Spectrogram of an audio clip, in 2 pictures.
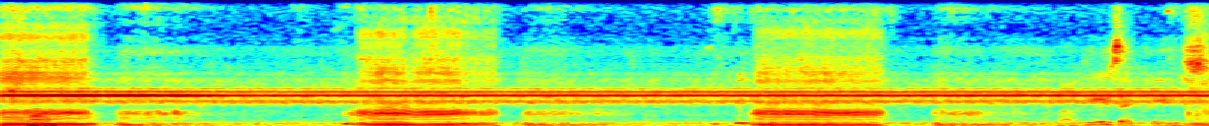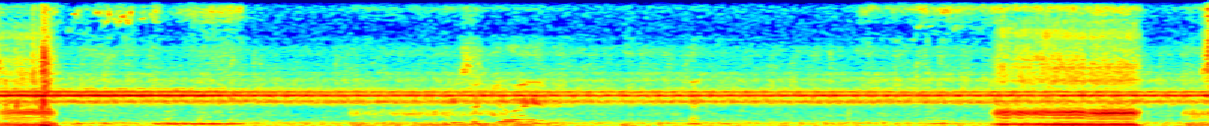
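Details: A sleeping pet dog snores with slow, rumbling snores every few seconds while people talk in the background. This is ordinary, harmless snoring.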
